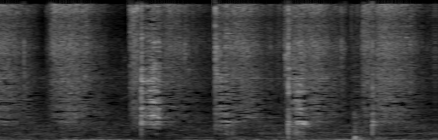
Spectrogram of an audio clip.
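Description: A spatula stirring and scraping Malabar spinach leaves around a hot pan. The leaves rustle and scrape in quick repeated strokes about every half second.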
